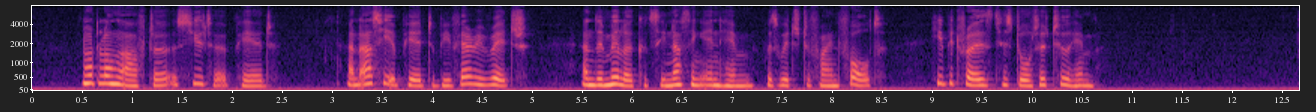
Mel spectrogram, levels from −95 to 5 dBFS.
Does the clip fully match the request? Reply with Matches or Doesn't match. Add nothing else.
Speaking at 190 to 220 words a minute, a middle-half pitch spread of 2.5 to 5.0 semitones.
Doesn't match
